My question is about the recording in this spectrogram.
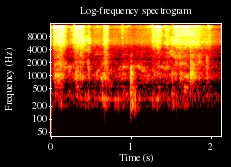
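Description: A string of irregular clinks, clatter and rustling, with the longest spell about one and a half seconds in.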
